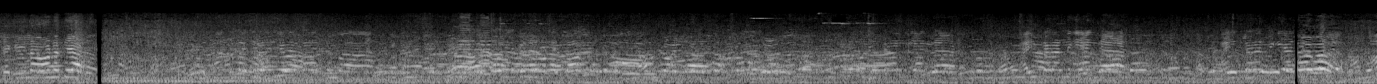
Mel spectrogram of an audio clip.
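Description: A crowd of men talks and shouts all around, outdoors.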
